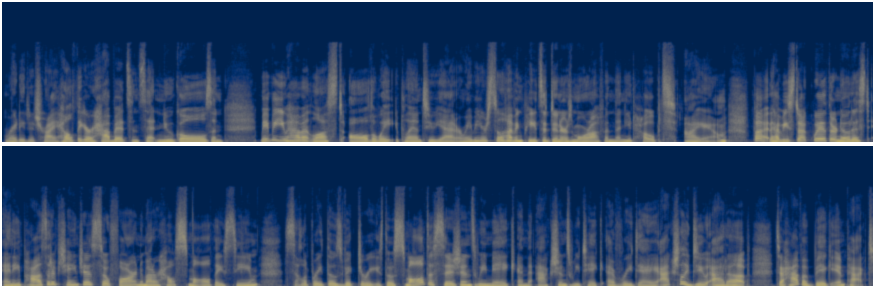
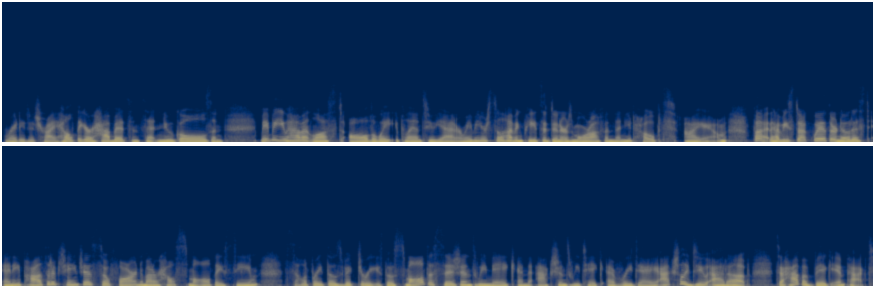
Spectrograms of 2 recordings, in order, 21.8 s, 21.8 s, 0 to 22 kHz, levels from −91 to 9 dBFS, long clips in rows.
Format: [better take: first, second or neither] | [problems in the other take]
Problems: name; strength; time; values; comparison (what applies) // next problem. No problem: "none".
first | muffled; very; fading above 2.5 kHz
